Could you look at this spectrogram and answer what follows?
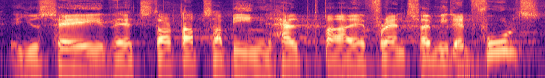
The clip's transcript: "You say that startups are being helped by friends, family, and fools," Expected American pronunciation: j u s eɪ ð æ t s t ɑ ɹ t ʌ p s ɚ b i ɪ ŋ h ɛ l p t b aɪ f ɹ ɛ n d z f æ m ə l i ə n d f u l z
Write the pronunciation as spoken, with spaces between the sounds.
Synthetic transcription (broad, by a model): j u s eɪ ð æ t s t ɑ ɹ t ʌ p s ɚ b i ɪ ŋ h ɛ l p t b aɪ f ɹ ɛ n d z f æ m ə l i ə n d f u l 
